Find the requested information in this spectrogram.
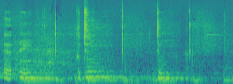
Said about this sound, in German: Wenn Sie wollen, können Sie wieder mitschnippen. Everybody schnippi.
